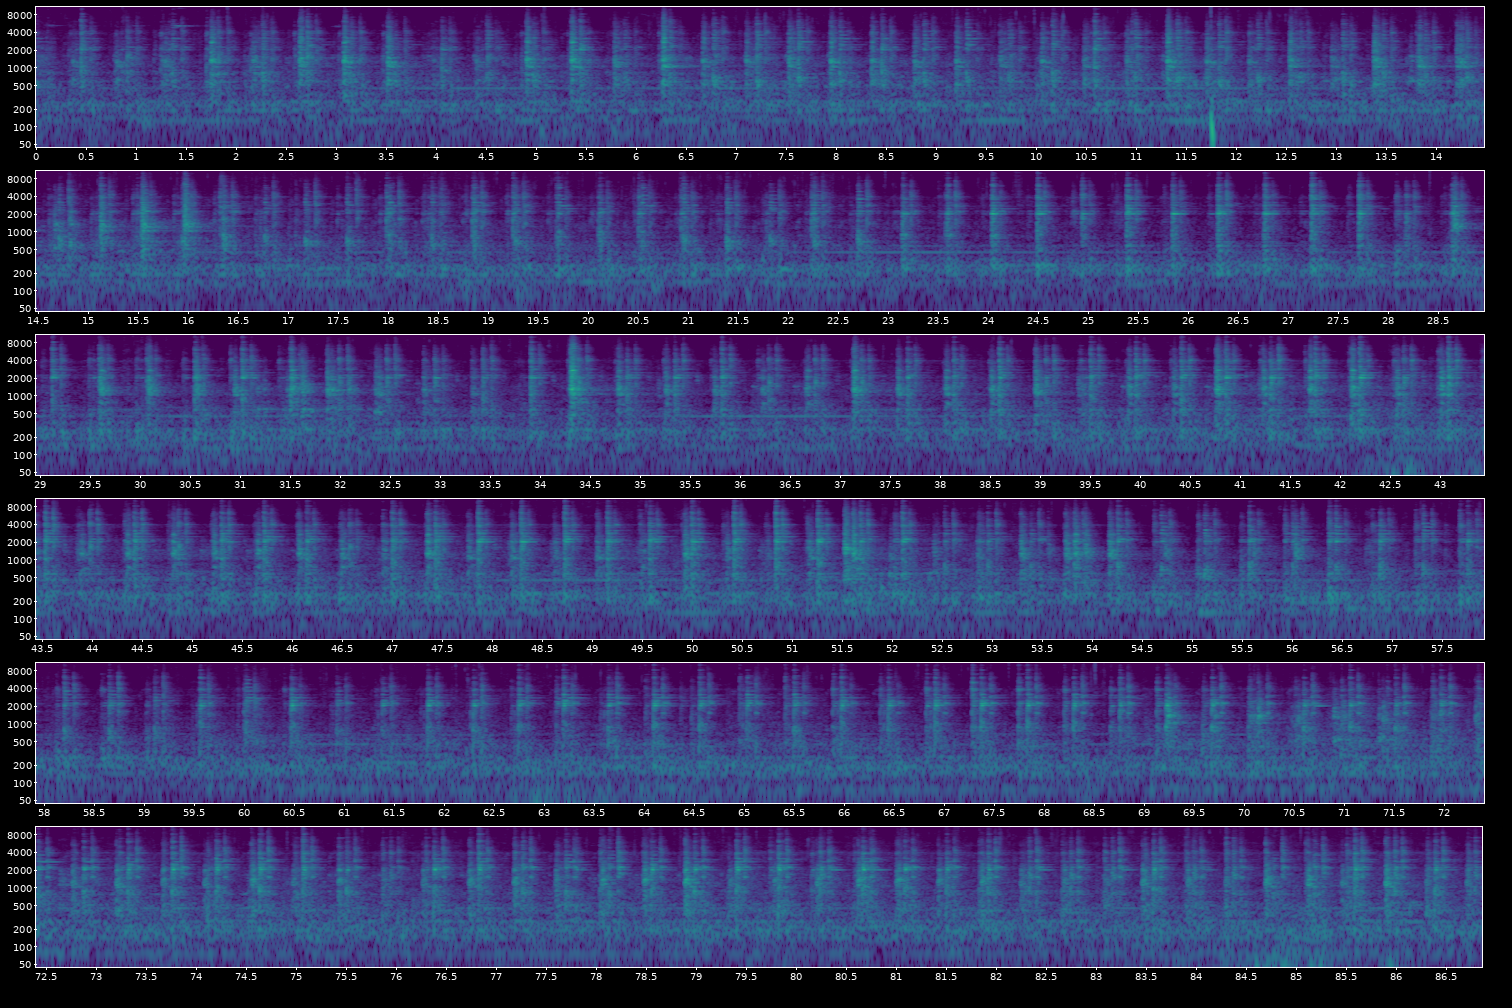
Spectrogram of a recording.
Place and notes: King Harry Ferry travelling across the river Fal
OKTAVA M/S + Cheap D.I.Y Contact Mic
